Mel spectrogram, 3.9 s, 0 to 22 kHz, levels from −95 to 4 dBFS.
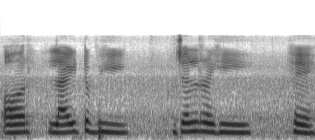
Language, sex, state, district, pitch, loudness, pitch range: Hindi, female, Madhya Pradesh, Dhar, 230 Hz, -14 LUFS, 225-245 Hz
